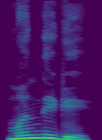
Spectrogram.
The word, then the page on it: ಮಂಥಿಕ: Kannada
